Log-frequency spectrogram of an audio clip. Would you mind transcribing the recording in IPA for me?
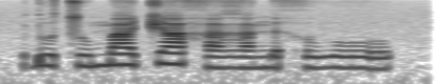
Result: ɗ ʊ˨ t͡s u˨˦ m aː˦ t͡ʃ aː˦ h a˨ ɣ a˨ ŋ ɛ˨ h ʊ˨ β oː˨

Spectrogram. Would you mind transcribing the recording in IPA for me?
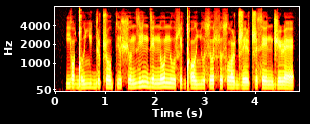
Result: j ɔ ɡ͡ǃ ʊ ʎ i ɡʲ ɔ ʈ͡ʂ o kʲ o ʃ ʊ n z i n d e n o n u ɬ ɪ ǃʼ ɔ ʎ u s ʊ ɬ u s lˠ ʊ ɖ͡ʐ e ʈ͡ʂ ɪ s e n d͡ʒ ɪ ɭ ɛ

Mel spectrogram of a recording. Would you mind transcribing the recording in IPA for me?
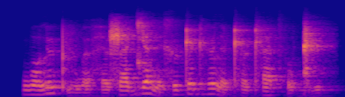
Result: w o˧ l ʉ˥ pʼ i˩ w œ˩ h ɛ˩ ʂ æ˧ d͡ʑ ɛ˥ n e˩ x ʉ˧ ʈ e˥ ɖʱ ø˥ l ɛ˩ ʈʰ œ˩ ʈʰ æ˧ t͡sʼ o˩ ɡ͡ǁ y˩

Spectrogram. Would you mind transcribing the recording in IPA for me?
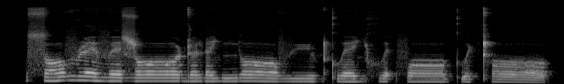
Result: s ɔ v ɭ ɛ v ɛ ɮ ɔː ɖ œ l ɽ ɛ ʎ ɲ ɔː v yː ɖ kʷʼ ɛː ʎ xʷ ɛ ʔ f ɔː kʷʼ e ʈʰ ɔː

